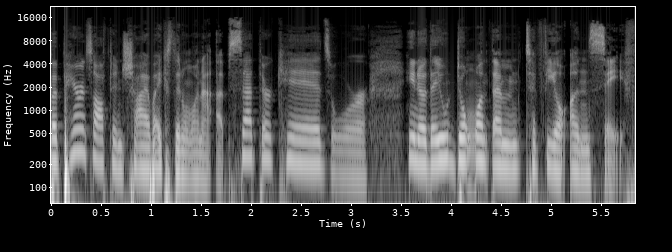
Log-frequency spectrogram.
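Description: A woman with an American accent and a plain, everyday voice speaks at a moderate pace and medium pitch with lively intonation, in a very clean recording with a silent background and a dry, close sound with no echo. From Philadelphia area, New Jersey side. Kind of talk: interview, personal testimony.

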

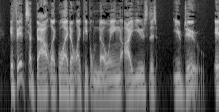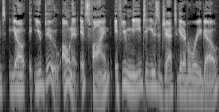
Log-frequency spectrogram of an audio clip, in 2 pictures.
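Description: A man at a medium pitch and fairly quick pace, very even loudness, ordinary pitch variation, quiet background. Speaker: radio host. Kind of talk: radio dj patter. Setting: studio. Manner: animated, bantering, quick, laughing.

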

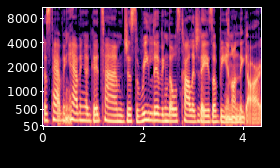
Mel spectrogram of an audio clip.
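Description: A woman's fairly low, unremarkable speaking voice with an American accent, at a fairly quick pace. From North Carolina. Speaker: event executive director. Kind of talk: radio interview. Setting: radio studio.

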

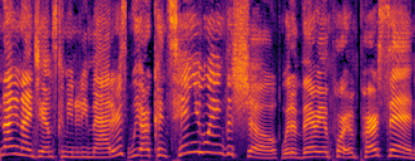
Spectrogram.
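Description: Noticeable background noise sits behind a woman who speaks at a moderate pace with a high pitch, very wide pitch swings, and hardly any pauses. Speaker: radio host. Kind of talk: casual interview. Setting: studio.

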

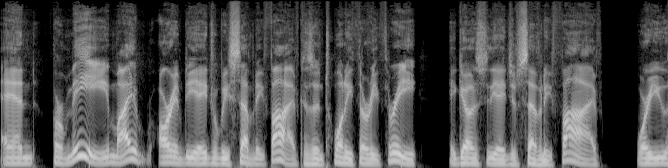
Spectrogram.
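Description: A man in an ordinary speaking voice talks at a fairly quick pace with a fairly low pitch and ordinary pitch variation. The very clean recording has a silent background and a dry, close sound with no echo. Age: 60s. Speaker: radio host. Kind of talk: radio talk show interview. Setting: studio.

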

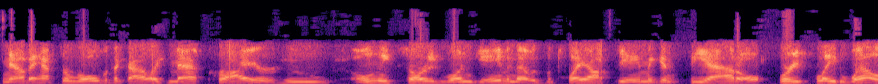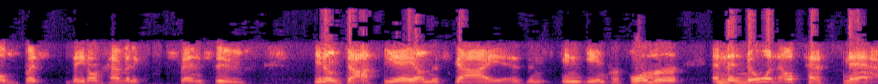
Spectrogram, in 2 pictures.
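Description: A man talks at a moderate pace with a fairly high pitch. He has a normal speaking voice. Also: ordinary pitch variation. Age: 30s. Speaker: sports beat reporter. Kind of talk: radio interview.

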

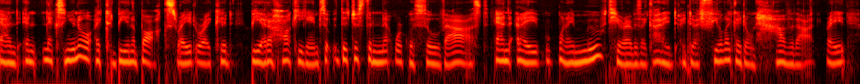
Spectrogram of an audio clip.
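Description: With an American accent and an ordinary speaking voice, a woman talks at a fairly quick pace with hardly any pauses, a fairly low pitch and fairly even intonation. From US Midwest, Chicago. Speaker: leadership coach. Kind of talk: casual interview.

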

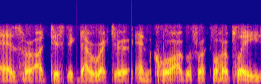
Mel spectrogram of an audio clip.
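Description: Speaking in a low pitch with fairly even intonation, a man is heard in a dry, close sound with no echo.

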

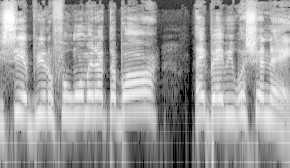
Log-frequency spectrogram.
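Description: A man talks at a very fast pace, his pitch extremely high. His tone is upbeat and animated. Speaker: radio talk show host. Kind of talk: live talk radio show, energetic banter with callers. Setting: radio studio, live broadcast. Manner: upbeat, chatty, animated, playful radio patter with quick teasing and shout-outs.

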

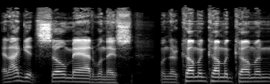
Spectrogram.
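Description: In a very clean recording with a silent background, a man talks very fast in a bright, sharp tone. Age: 30s. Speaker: radio traffic reporter. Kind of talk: casual chat.

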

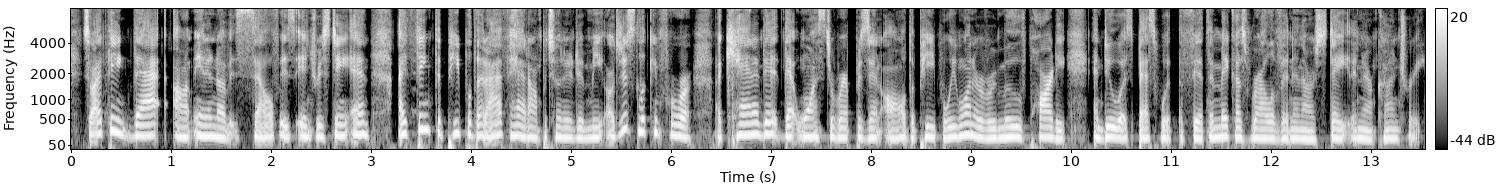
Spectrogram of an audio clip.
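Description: Speaking very fast with an American accent, a woman keeps her loudness very even and her intonation lively, in a dry, close sound with no echo. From Northeast Florida (Jacksonville area). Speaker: congressional candidate. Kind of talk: radio interview. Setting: studio.

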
